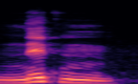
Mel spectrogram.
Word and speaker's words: Nitin: By the way mitten rhymes with Nitin which is my name.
